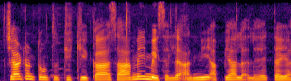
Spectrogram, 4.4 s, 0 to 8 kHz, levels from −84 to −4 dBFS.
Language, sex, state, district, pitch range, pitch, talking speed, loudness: Wancho, female, Arunachal Pradesh, Longding, 175-200 Hz, 185 Hz, 235 wpm, -18 LUFS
